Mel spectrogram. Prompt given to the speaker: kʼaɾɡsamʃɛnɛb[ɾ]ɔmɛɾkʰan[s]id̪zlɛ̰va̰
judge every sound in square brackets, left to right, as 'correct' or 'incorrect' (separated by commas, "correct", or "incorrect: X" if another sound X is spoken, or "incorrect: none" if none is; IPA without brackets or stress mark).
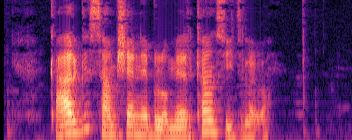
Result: incorrect: l, correct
